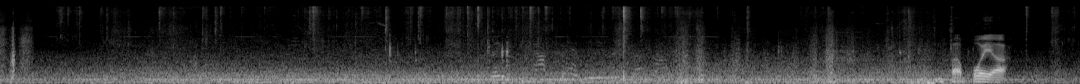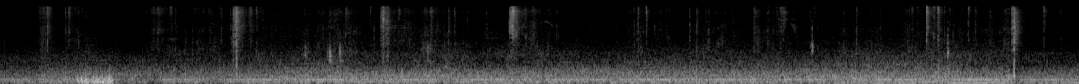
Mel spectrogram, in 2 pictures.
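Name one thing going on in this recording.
Dry leaves and twigs rustle and crackle as someone pushes through undergrowth.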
